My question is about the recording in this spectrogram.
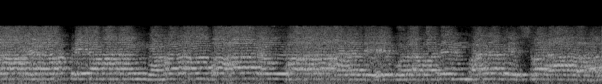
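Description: Hindu priests chanting Sanskrit mantras in a steady, sung recitation with long held notes.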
